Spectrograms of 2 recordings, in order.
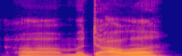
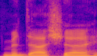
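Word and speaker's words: Medellín: I believe it's pronounced Medasha. It's a South American subway station. I forget where. But spelled with two L's. Yeah, because that's that's how Spanish works, right? Like the two L's have Madasha.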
